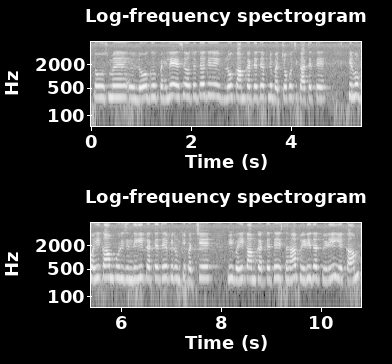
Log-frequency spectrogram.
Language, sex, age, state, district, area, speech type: Urdu, female, 30-45, Delhi, East Delhi, rural, spontaneous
